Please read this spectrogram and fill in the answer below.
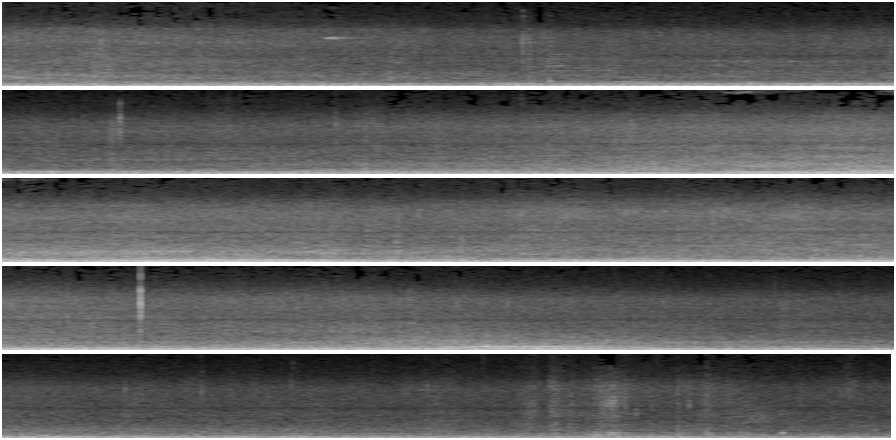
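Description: Steady low rumbling background noise, swelling for a while mid-way, then easing off toward the end.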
